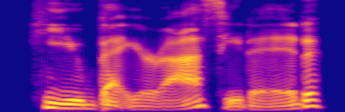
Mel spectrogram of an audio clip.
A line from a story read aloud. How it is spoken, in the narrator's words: Eddie confirms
